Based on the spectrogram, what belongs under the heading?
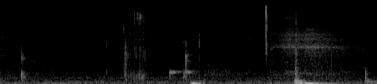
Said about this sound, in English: Hold on, sips time.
